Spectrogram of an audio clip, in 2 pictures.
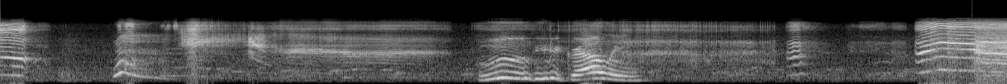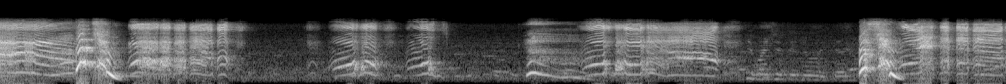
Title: laughing at mommy sneezing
